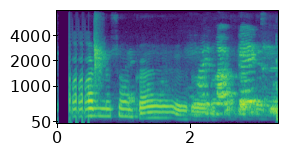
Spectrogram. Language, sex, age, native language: Icelandic, male, 14, Icelandic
